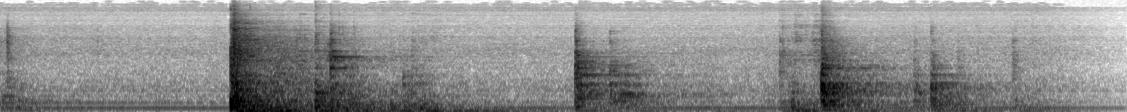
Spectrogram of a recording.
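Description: Heavy steel support halves clanking against each other and the metal platform as they are fitted around a piston rod: four metallic knocks, the first and loudest about a second in, each ringing briefly.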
